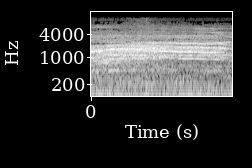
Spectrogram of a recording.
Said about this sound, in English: That scream, it came from the north wing.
